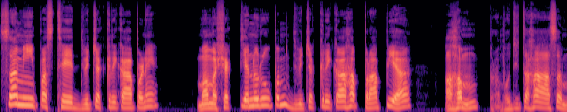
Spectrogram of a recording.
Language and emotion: Sanskrit, happy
